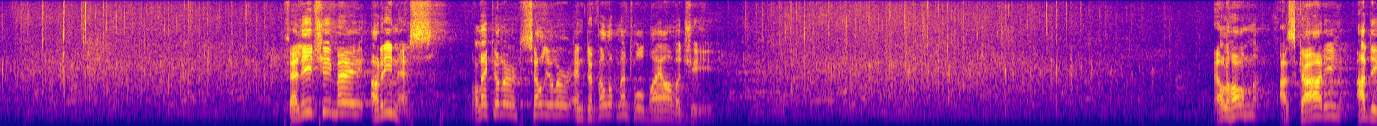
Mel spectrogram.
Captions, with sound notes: (audience applauding) Feliceme Arinas, Molecular, Cellular, and Developmental Biology. (audience applauding) Elhom Askari Adid,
